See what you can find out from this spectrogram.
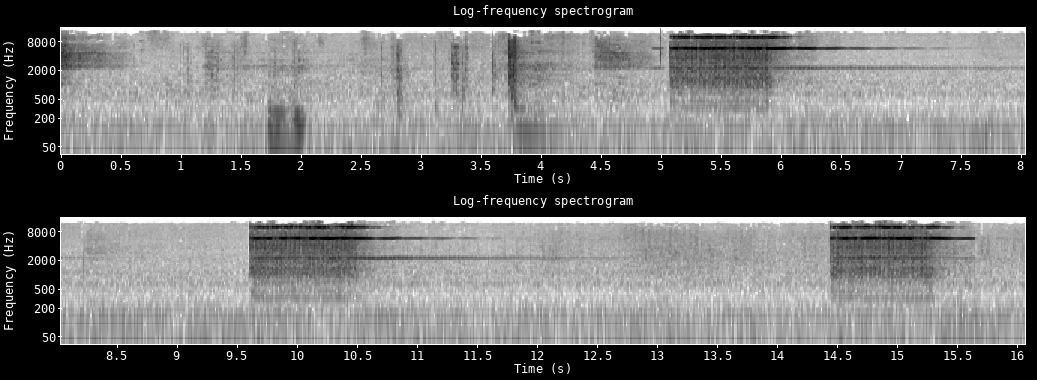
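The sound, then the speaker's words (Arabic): A telephone rings in a Tehran hotel, giving three bursts of bright bell ringing at evenly spaced intervals, after a few faint clicks and handling sounds at the start. “لو سمحت أنا سأرد على هذا الاتصال.”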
